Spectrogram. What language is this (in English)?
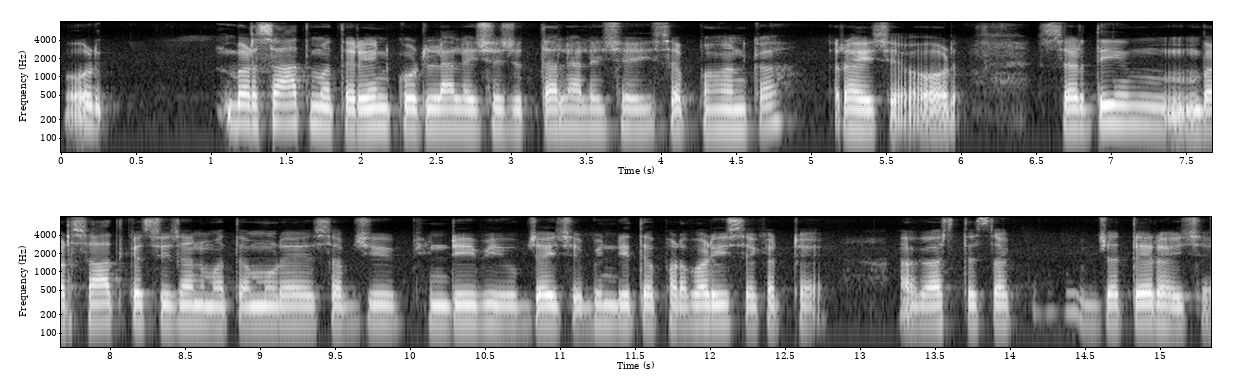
Maithili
